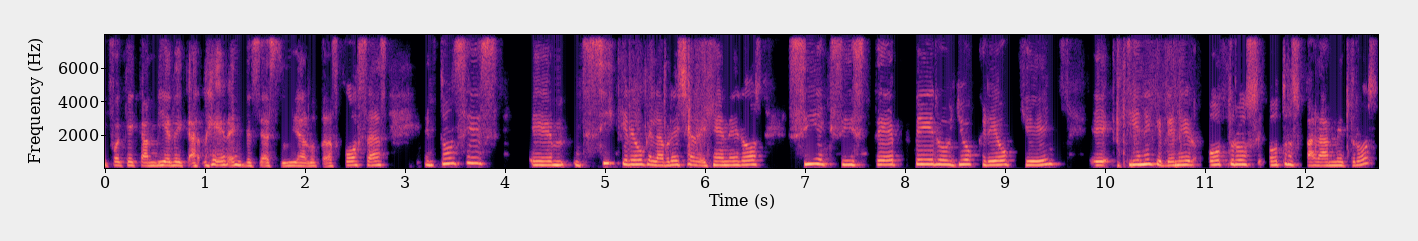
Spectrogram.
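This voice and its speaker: This woman's voice sits fairly high in pitch, with a dark, mellow tone, ordinary pitch variation and a fairly slow pace. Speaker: panelist. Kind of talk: panel discussion. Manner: halting.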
